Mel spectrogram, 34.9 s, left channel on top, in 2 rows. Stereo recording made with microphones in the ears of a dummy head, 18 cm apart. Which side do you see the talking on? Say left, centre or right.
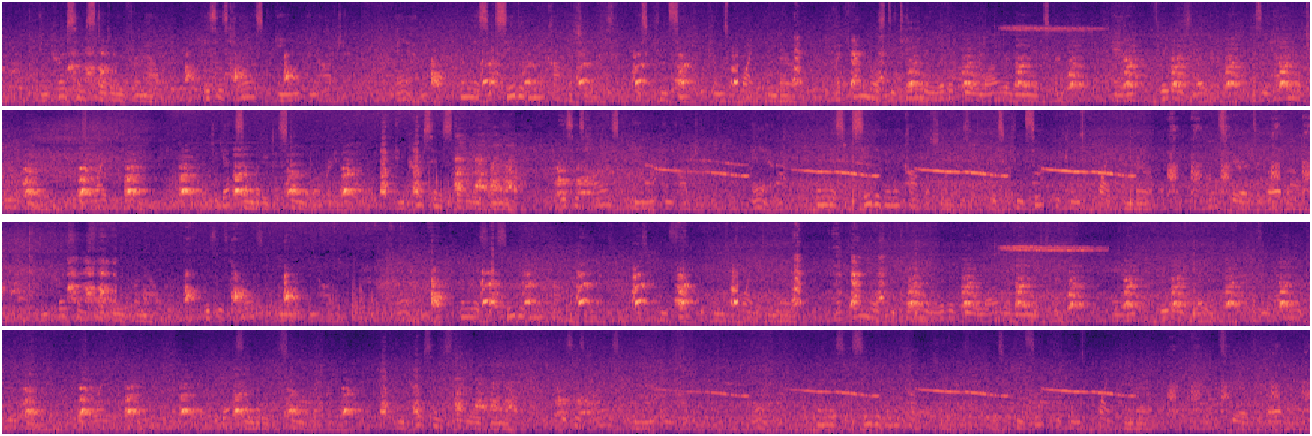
left.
